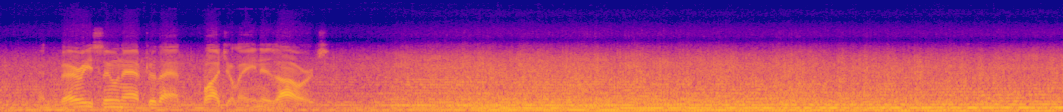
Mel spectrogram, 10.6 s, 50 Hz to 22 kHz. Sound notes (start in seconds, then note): 6.3 sounds of gunfire and aircraft engines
